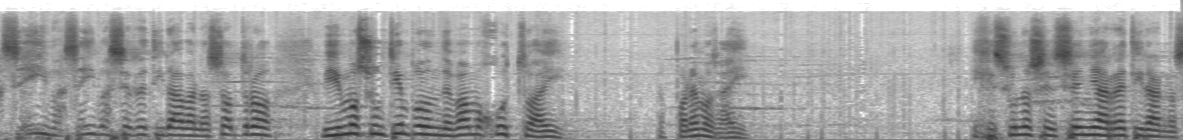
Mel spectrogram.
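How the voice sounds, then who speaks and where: A man preaching a sermon, earnest and full of rhetorical questions. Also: sits high.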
